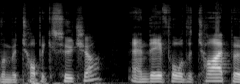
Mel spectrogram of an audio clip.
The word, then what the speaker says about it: metopic: Another type of craniosynostosis, which is the second most common type of single suture craniosynostosis, is called metopic craniosynostosis, although some surgeons pronounce it metopic craniosynostosis.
